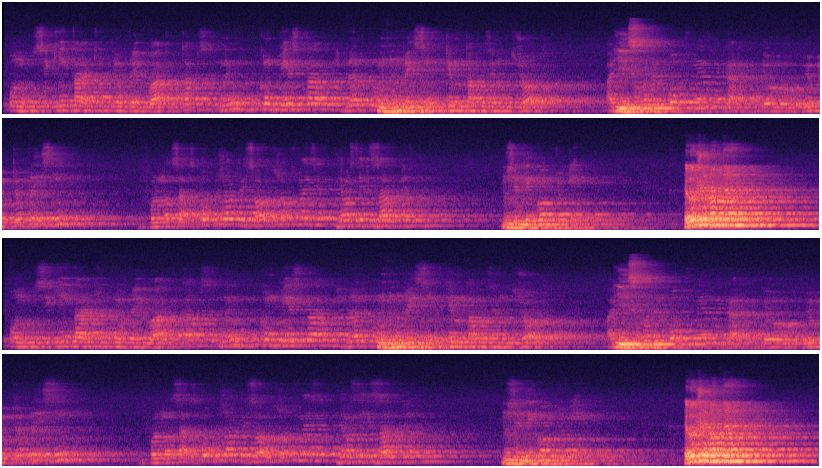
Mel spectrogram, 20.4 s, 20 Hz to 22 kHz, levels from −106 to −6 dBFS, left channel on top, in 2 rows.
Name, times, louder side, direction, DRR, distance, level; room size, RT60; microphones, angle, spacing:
voice 1, 0.1-6.7 7.5-11.1 11.9-15.6 16.5-17.6, equal, 45° left, -3 dB, 0.9 m, -39 dB
voice 2, 4.7-5.0 7.6-7.9 16.5-16.8 18.7-19.4, right 1 dB, ahead, -6 dB, 1.1 m, -23 dB
12.5 x 4.6 x 2.8 m, 3.0 s
head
